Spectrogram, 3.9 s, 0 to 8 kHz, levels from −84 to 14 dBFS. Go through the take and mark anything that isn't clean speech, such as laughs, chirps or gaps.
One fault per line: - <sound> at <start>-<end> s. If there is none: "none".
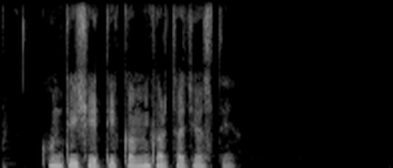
none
